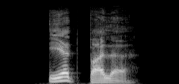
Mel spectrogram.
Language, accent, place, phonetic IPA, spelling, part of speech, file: German, Germany, Berlin, [ˈeːɐ̯tbalə], Erdballe, noun, De-Erdballe.ogg
- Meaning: dative singular of Erdball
